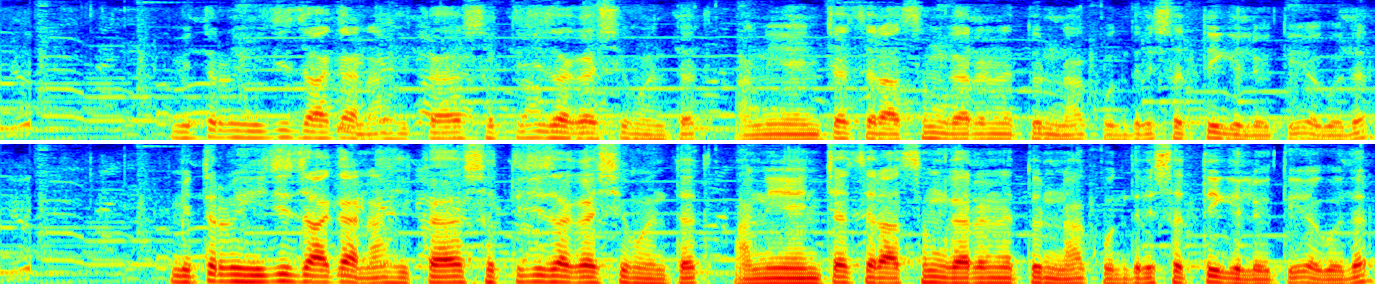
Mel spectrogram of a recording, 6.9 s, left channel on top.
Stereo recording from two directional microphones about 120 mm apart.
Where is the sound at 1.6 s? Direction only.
90° right; by 6.9 s 65° right (ahead or behind).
